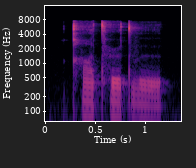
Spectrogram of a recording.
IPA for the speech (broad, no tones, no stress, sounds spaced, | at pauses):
qʰ a tʰ ə˞ t β ɵː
